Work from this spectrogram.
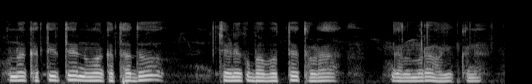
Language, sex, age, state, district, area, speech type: Santali, male, 30-45, Jharkhand, Pakur, rural, spontaneous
